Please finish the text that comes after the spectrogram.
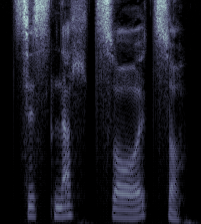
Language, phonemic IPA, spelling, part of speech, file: Navajo, /t͡sʰɪ́sʔnɑ́ɬt͡sʰòːɪ́t͡sʰòh/, tsísʼnáłtsooítsoh, noun, Nv-tsísʼnáłtsooítsoh.ogg
- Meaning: hornet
